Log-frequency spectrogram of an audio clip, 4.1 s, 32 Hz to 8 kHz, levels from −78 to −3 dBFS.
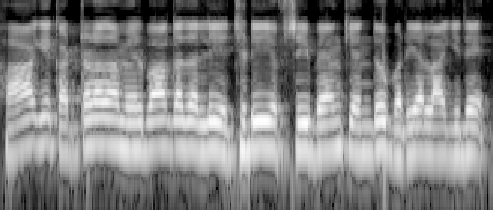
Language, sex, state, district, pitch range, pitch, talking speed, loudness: Kannada, male, Karnataka, Bangalore, 150-170 Hz, 160 Hz, 100 wpm, -14 LUFS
